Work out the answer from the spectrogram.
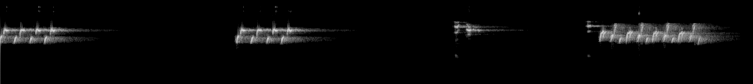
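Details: European goldfinch singing on a training tape for young goldfinches and hybrids: three short bubbly trilled phrases with pauses, then a longer jangling twitter. The background stays silent.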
